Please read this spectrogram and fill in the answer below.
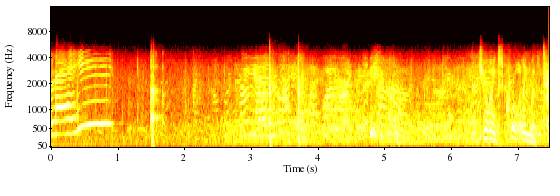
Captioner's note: yodeling; burp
